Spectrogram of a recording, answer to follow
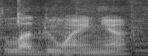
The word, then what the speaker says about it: La Duena: It's pronounced La Duena.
